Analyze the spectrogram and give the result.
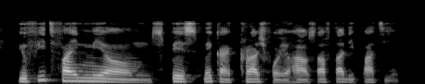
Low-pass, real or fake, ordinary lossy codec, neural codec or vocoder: none; real; none; none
